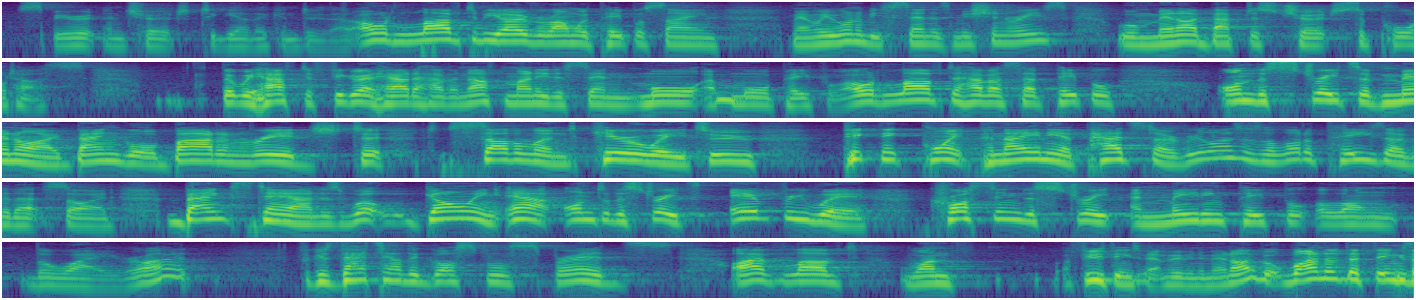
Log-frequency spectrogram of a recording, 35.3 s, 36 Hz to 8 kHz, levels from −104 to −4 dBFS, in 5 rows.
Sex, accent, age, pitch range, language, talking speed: male, Australian, 20-39, 135-185 Hz, English, 205 wpm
